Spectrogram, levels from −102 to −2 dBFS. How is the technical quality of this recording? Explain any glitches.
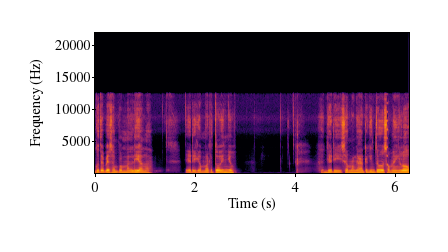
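There is one glitch in the speech: from 5.83 to 5.86 s a short glitch cuts through. It comes from damaged data in the compressed stream. Corrupted frames there make the decoder misread them, lose sync and jump to the next valid frame header.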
